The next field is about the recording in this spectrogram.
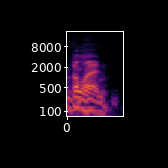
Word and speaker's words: Belen: Tara or Tara? Baleen or Balin? – Exactly. It's Balin. It's Balin.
